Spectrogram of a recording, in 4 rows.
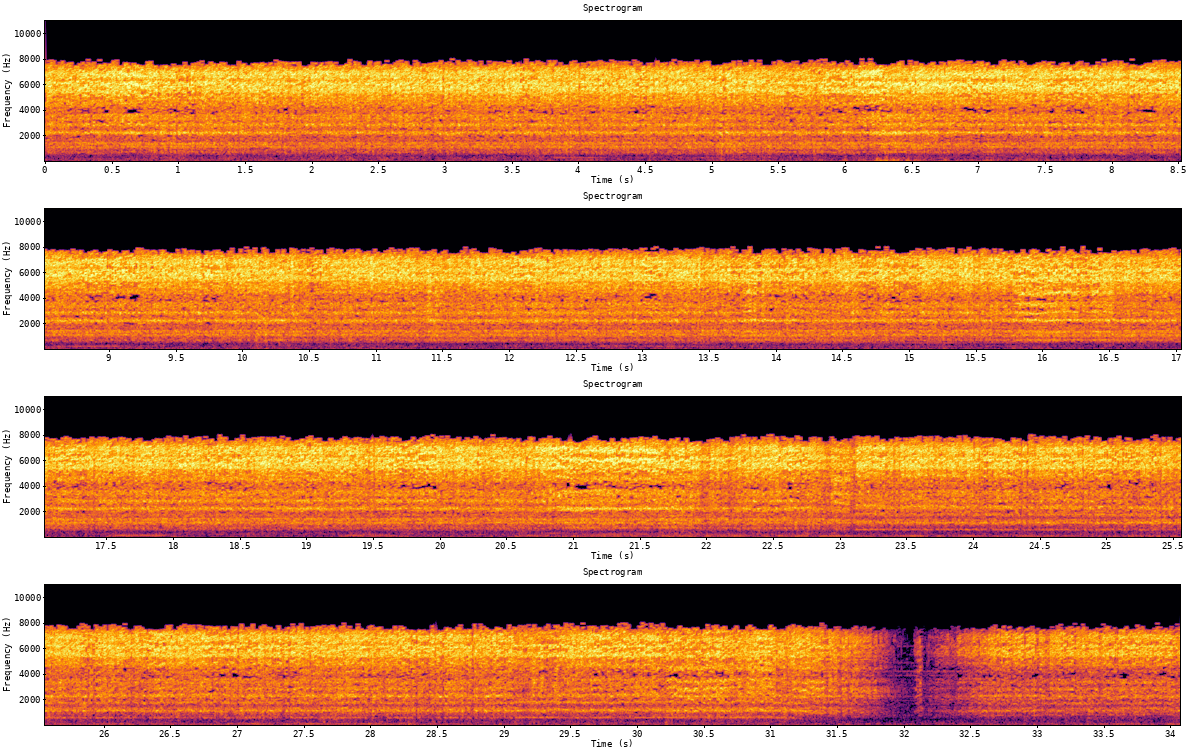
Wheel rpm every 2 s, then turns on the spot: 200, 200, 200, 200, 200, 200, 200, 200, 200, 200, 200, 180, 160, 160, 160, 80, 80.
none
